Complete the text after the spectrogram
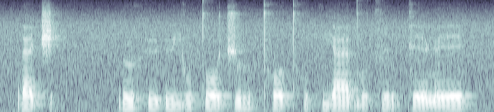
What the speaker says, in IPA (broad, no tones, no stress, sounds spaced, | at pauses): ɾ æ t͡ʃ | ɾ ɯ h y ʔ y j u t̪ o t͡ʃ u r tʰ o tʰ u k j æ d̪ u t͡s i r k e ɳ e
